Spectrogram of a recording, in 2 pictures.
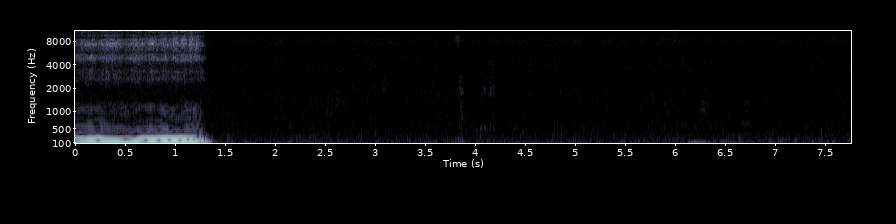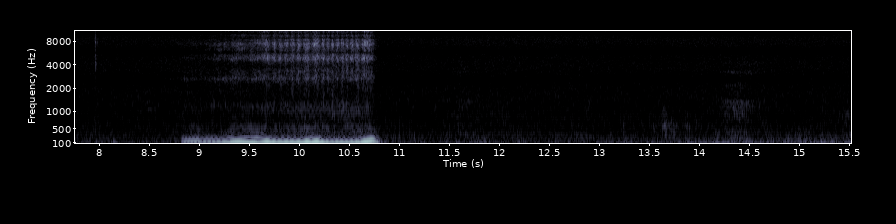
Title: Loud Snoring Pup! Funny & Adorable!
